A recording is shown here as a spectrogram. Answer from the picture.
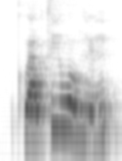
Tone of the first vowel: low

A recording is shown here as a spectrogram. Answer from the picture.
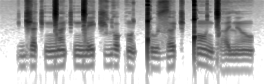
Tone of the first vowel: falling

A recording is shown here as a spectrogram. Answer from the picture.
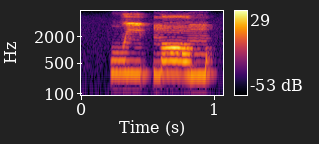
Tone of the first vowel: low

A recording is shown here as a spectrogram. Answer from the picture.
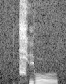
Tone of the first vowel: falling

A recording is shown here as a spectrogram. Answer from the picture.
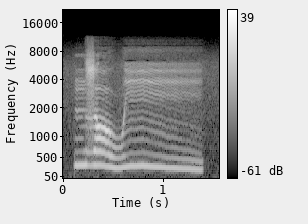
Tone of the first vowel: falling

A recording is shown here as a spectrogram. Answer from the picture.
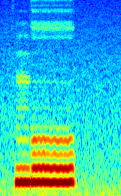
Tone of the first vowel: high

